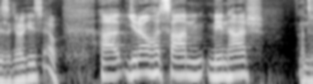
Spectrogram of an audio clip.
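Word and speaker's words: Hassan Minhaj: said this on a podcast how do you pronounce it Hassan it's sorry it's Hassan minhash okay I know what do you want from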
